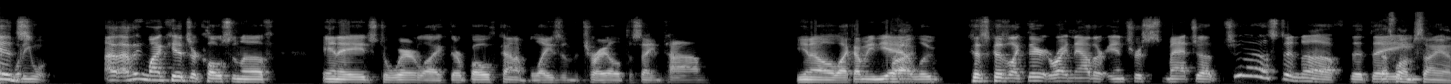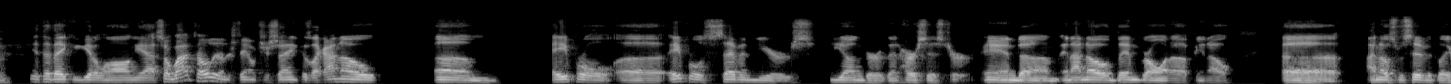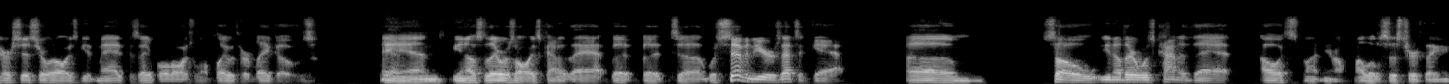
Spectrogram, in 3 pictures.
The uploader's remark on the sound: via Zoom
